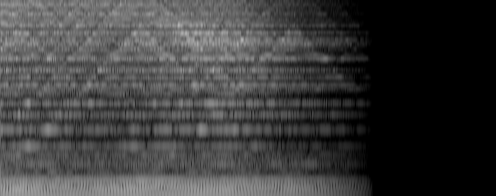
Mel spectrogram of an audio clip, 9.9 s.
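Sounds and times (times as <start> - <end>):
Yamaha SY77 synthesizer pad: 0.0 - 7.4.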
